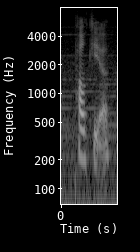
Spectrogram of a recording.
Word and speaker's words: Palkia: Thank you, Z, for the pronunciation correction. Palkia.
